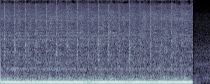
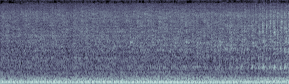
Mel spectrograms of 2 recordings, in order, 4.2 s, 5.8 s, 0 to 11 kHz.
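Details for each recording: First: 1966 Ford F100 starting quickly with new starter, then loud steady idle with rapid uneven puffing tick from an exhaust leak until shutoff. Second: 1966 Ford F100 V8, hot, just after exhaust leak repair with a new gasket, before a timing advance: deep, steady idle with an even, slightly rich burble, no ticking or puffing. Normal idle.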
